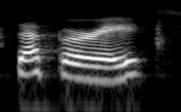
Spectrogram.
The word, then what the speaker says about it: separate: okay so we really we really close the syllables together we don't we kind of mush everything together okay separate all right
